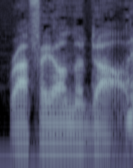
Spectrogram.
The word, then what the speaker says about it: Rafael Nadal: Rafael Nadal.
